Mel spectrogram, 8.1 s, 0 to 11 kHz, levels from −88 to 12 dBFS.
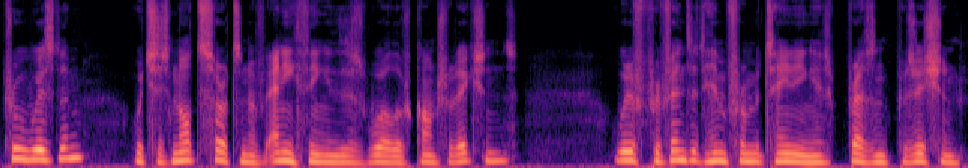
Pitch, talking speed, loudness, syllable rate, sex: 150 Hz, 165 wpm, -17 LUFS, 5.3 syllables/s, male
